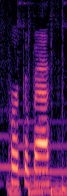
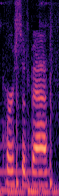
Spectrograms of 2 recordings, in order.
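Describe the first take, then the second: First: The middle consonant is a hard K sound. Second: The middle consonant is a soft S sound. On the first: The speaker calls it wrong. "nowhere in Percy's name or Annabeth's name is there a hard K" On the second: The speaker calls it right. "I think it should be Persabeth"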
